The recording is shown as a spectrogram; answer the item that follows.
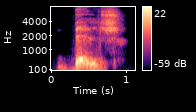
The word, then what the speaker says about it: belge: ne se prononce pas nationalité belge belge la Bulgarie ok attention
